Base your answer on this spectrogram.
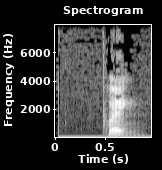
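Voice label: "phueng1", Teochew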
